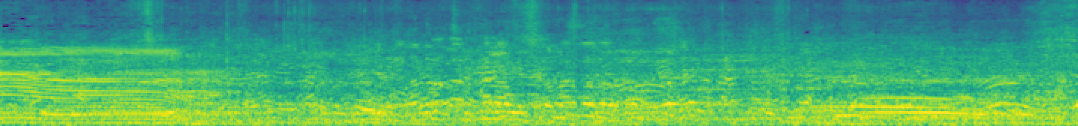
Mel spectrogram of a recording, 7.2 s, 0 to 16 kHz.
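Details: Young bull calves at a cattle market in Comilla, Bangladesh, on 14 February 2025; a long harmonic moo opens the clip, then soft lowing sinks under constant loud crowd chatter and bargaining voices.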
